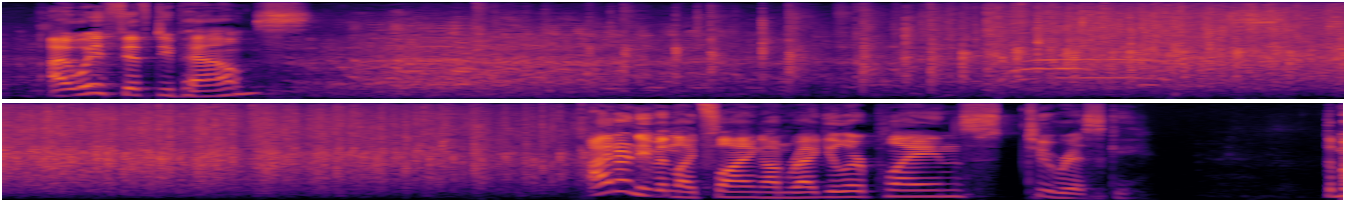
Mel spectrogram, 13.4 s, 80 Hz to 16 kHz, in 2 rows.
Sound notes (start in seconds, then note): 1.5 laughter; 2.7 cheers and applause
